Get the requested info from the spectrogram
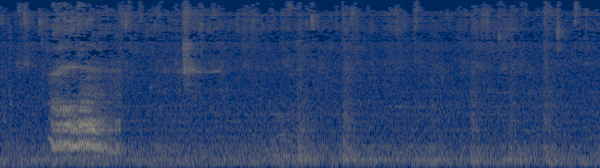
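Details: Indoor scuffle between two pet cats, year-old Simsim and three-month-old kitten Basant; one short, strained, nasal yowl with rich overtones, followed by soft shuffling and faint taps in a quiet room.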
